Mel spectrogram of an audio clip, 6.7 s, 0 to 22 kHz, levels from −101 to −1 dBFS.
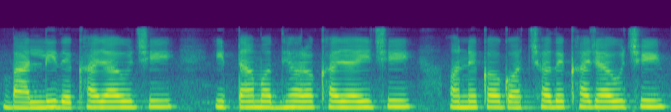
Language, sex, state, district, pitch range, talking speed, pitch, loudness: Odia, female, Odisha, Nuapada, 200-210 Hz, 70 wpm, 205 Hz, -12 LUFS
